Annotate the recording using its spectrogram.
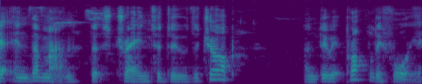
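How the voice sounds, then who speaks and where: A man speaks at a moderate pace in a medium-pitched, somewhat breathy voice. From northern England, Blackburn, Lancashire. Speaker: tour guide. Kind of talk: casual live-stream chat. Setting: outdoors in back garden.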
